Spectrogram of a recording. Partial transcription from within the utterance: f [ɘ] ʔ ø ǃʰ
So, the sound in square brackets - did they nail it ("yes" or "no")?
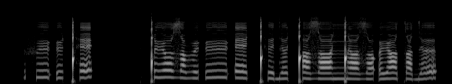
no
